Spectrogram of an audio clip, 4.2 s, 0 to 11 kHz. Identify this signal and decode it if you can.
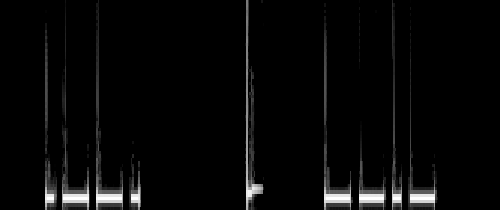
Morse code, heard as a keyed tone, about 17 wpm, 700 Hz. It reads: P Q
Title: Single Letter-Number Alt - Rapid-Fire 17wpm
